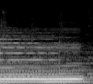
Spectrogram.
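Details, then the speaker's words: ENT surgeon's simulation of tinnitus types heard in silence or while sleeping, here the temple-bell "ting" type: a steady bell-like ringing tone holding nearly a second, then fading; bell-like tinnitus simulation. "ఒకటి అలల ఓరు మాదిరి, ఇంకోటి దోమ, రెండోది, మూడోది గుడిలో గంట మోగినప్పుడు టింగ్,"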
